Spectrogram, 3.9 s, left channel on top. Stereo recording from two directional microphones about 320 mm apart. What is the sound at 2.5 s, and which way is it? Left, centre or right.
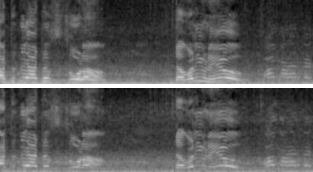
Speech, centre.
